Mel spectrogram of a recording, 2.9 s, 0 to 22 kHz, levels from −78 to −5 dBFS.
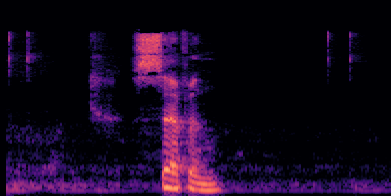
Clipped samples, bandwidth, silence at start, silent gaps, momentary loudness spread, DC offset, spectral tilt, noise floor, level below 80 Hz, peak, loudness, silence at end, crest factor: under 0.1%; 12 kHz; 0.05 s; none; 26 LU; under 0.1%; -3 dB/octave; -58 dBFS; -68 dBFS; -8 dBFS; -22 LUFS; 1.25 s; 20 dB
